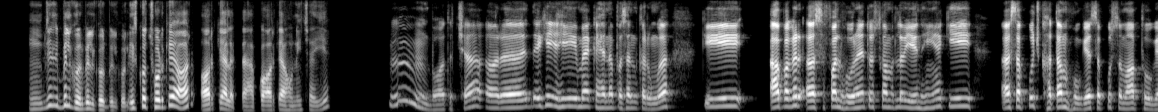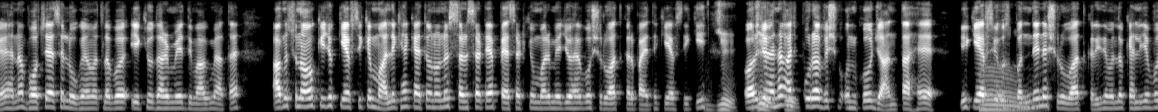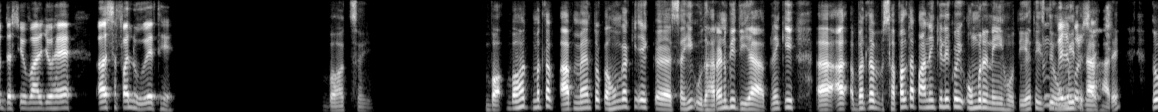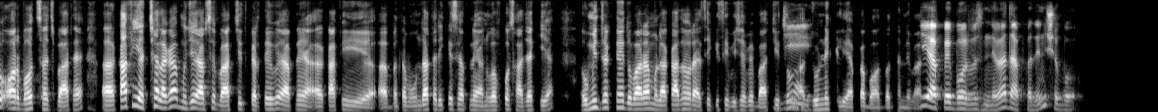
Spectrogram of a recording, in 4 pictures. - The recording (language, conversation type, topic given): Hindi, podcast, असफलता के बाद आपने खुद पर भरोसा दोबारा कैसे पाया?
- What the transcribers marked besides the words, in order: none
